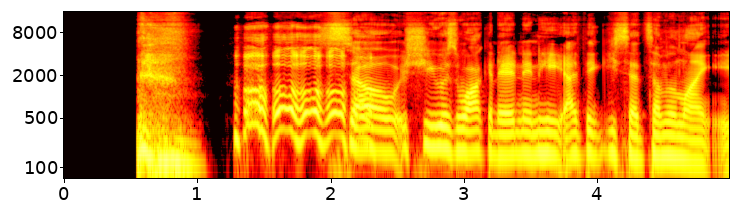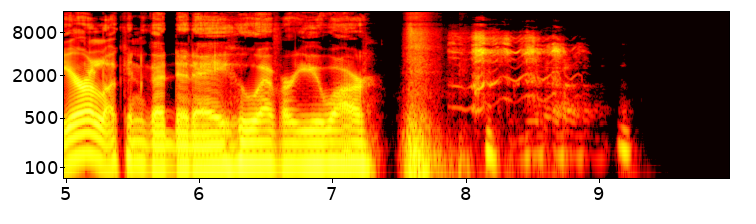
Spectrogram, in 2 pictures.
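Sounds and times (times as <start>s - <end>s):
brief vocal sound: 0.6s - 1.0s
person yawning: 0.6s - 1.0s
speech: 0.6s - 8.4s
laughter: 1.3s - 2.5s, 7.9s - 8.8s.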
